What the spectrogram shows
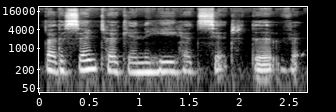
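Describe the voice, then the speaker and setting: A woman reading a novel aloud, halting and correcting herself as she goes. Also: lowish voice, little pitch movement, dark tone, slightly rough. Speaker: reader.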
